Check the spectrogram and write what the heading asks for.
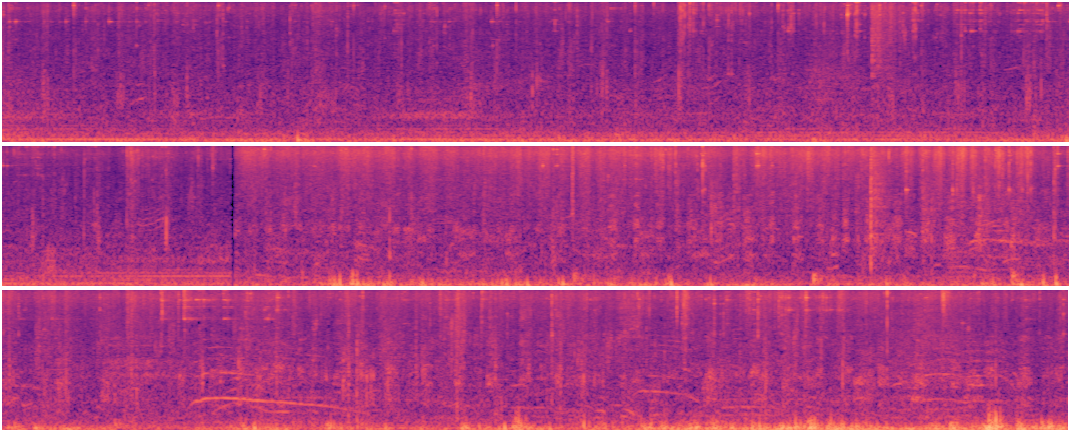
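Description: Footsteps and hand-held camera rustle of someone walking leashed dogs over grass, in irregular low thumps that grow louder in the second half. A steady low hum runs through the first ten seconds.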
